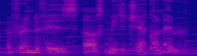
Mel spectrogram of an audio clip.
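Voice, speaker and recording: Determined young male warrior, game drama: deep voice, businesslike, restrained, over clear music. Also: lively intonation, a little fast. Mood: businesslike, steady. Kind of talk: dramatic video game acting. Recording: music behind the voice.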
